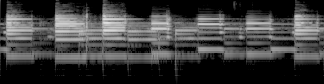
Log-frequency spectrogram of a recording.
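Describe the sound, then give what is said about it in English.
A clean electric guitar picks single notes in a quick, repeating rhythmic pattern, thickened by delay and modulation effects, with a shimmering, echoing tone and no voices. “And all you're doing is picking single notes.”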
